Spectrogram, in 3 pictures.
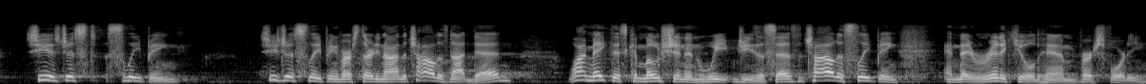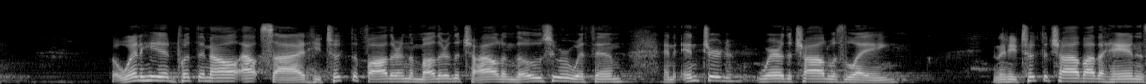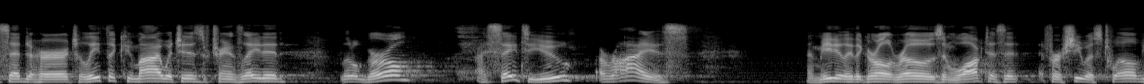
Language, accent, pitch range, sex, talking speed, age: English, American, 115-150 Hz, male, 175 wpm, 30-49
